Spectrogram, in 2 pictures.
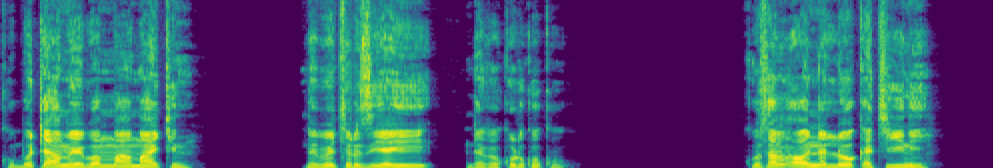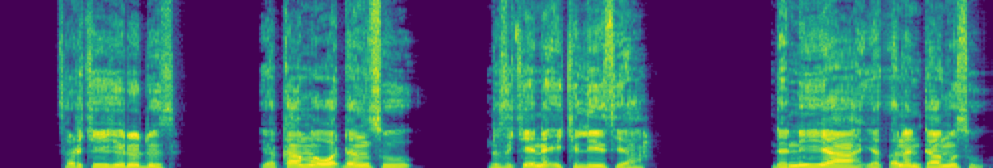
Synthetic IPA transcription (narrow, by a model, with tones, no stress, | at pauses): kʷʊ˨ɓʊ˦taː˨ma˨jbɐ˦mːaː˨maː˦kʲɪ˨n | da˨bɪ˦tʊ˨ɾs̬ɪ˨jɐ˦j | dɐ˨ɡa˨kʷʊ˦ɽkʷʊ˦kʷu˨ʔ | kʷʊ˦s̬ɐ˦ŋʔa˨wɐ˨nːɐ˦nloː˦kʼɐ˨t͡ʃiː˦neː˨ | sɐ˦ɽkʲiː˦hɪ˨ɾo˦dʊ˨s | jaː˦kaː˦ma˨wɐ˦ɗɐ˦nsu˦ | da˨s̬ʊ˦kʲeː˨na˦ʔɪ˨kʲɪ˨liː˦sɪ˨jaː˨ | da˨nɪ˦jaː˨jaː˦sʼɐ˦nɐ˨ntaː˦mʊ˦su˨ʔ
